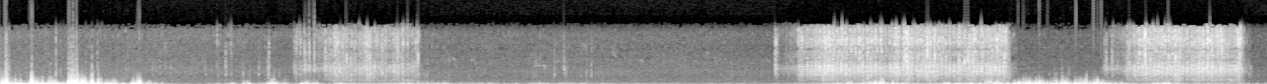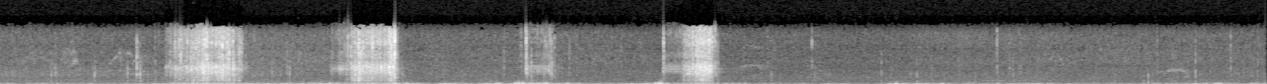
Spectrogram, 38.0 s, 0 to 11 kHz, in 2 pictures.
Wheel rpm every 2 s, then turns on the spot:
0, 0, 20, 0, 0, 0, 40, 20, 30, 10, 0, 10, 10, 0, 10, 0, 0, 0, 0.
4-6 12-20 22-26 28-30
